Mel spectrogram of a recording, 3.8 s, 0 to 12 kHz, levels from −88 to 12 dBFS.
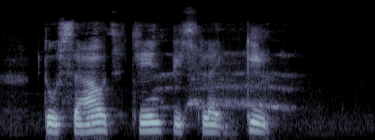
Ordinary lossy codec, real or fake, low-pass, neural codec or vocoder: Opus, 32 kbps; real; 7.2 kHz; none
